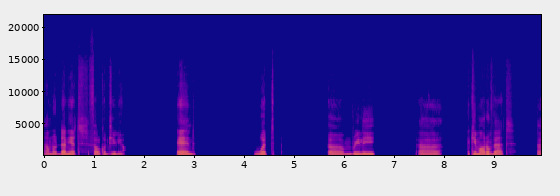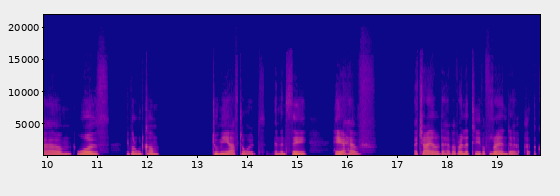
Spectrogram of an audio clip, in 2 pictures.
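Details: Man with his own real, non-acted stutter, heard in a conversational stretch with repeated fillers and pauses; stuttering.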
